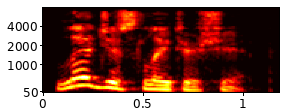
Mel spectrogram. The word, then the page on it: legislatorship: British English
